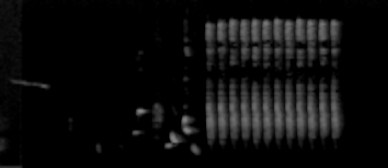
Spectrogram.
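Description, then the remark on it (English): A bird sings a short phrase of varied whistled notes, then a rapid, even trill of about a dozen bright, high-pitched chirps, with no talking over it. “Come back to God's beautiful kingdom, where the birds are singing and the puffy white clouds are floating overhead.”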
